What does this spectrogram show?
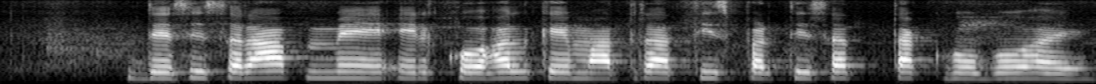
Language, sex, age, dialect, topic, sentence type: Magahi, female, 18-24, Southern, agriculture, statement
